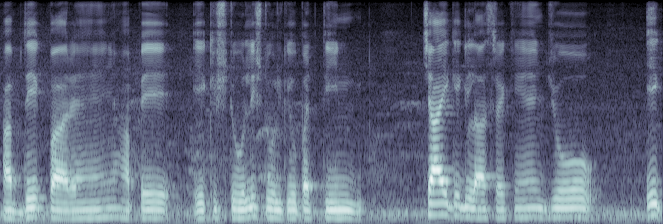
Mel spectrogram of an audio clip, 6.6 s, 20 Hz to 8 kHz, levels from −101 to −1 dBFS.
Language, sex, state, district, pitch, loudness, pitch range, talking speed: Hindi, male, Madhya Pradesh, Katni, 110 Hz, -19 LUFS, 105-120 Hz, 190 wpm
